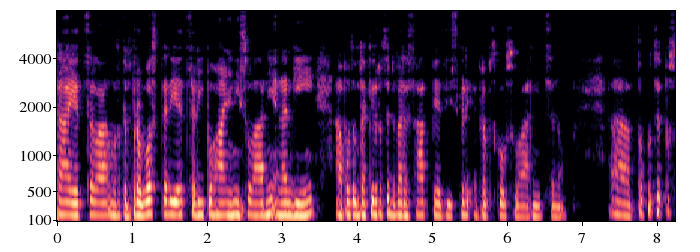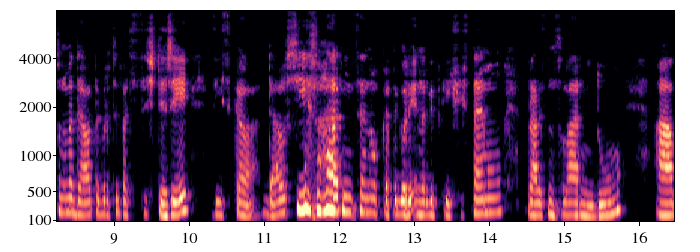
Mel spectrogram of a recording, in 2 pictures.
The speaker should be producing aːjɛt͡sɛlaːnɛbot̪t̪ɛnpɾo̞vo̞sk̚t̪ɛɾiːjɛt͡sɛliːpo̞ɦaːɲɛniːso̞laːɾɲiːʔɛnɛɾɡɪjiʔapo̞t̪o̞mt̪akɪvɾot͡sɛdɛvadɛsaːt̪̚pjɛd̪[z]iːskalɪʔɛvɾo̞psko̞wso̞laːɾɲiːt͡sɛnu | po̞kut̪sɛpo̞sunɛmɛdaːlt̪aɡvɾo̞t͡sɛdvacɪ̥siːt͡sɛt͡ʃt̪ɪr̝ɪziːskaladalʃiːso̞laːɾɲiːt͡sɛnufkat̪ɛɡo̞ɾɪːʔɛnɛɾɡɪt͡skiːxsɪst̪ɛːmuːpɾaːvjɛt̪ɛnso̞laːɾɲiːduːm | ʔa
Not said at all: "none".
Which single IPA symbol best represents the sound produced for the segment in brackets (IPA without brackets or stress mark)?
z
